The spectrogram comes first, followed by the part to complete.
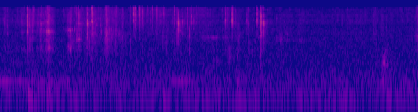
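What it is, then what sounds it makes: Bar soap scraped with a blade. A metal blade scrapes the surface of a solid light green bar of soap. The sound is a quiet run of dry, bright, crunchy scraping strokes, mostly high in tone, with little low end. Each stroke cuts off quickly with almost no ring.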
